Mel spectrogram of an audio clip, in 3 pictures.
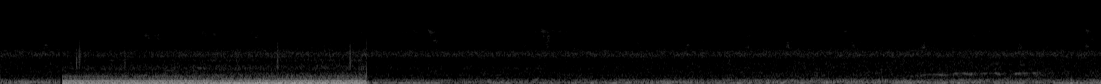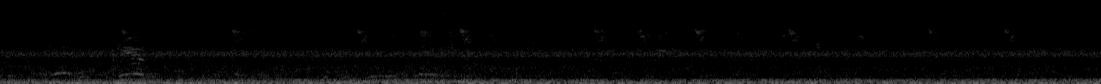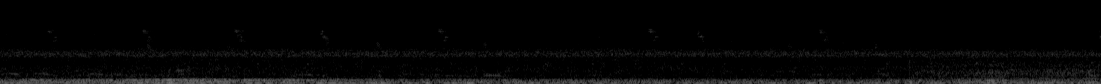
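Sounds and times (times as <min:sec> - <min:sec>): small bird chirping: 0:00.4 - 0:03.7
city background rumble: 0:00.5 - 0:03.8, 0:20.6 - 0:33.0.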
